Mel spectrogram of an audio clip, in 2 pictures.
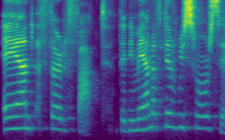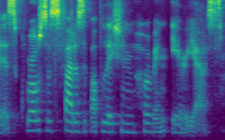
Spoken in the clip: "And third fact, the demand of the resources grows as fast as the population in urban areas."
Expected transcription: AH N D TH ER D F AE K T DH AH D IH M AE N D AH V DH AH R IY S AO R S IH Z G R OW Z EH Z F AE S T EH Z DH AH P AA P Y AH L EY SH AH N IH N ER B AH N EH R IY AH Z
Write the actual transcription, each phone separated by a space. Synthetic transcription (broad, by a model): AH N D TH ER D F AE K T DH AH D IH M AE N D AH V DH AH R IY S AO R S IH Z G R OW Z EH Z F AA T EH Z DH AH P AA P Y AH L EY SH AH N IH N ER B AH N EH R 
